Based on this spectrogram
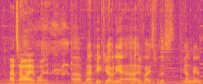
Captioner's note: wheezing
